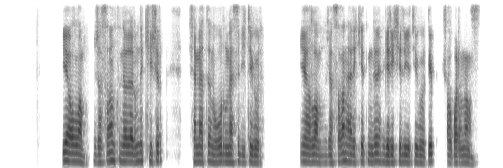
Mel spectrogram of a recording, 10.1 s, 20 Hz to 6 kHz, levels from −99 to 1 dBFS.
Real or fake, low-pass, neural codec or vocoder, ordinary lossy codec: fake; 5.4 kHz; codec, 16 kHz, 4 kbps, X-Codec, HuBERT features, trained on balanced general audio; none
